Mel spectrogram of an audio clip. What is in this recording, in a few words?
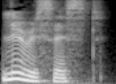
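"lyricist", English, British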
